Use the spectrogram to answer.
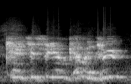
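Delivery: put-on high, fast cranky old man. Shown as a demonstration. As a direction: complain like a crotchety very old man. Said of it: "the old man voice".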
